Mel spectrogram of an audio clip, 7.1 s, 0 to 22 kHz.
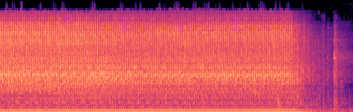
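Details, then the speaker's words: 1981 Mercedes 300GD diesel with glow plugs, revived after 6 years parked, idles loud and even for six seconds with no misses or odd knocks, then shuts off. Judged perfect: normal idle. "¿Va bien o no va bien? Es que suena a glorias, mira. Pero perfecto."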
